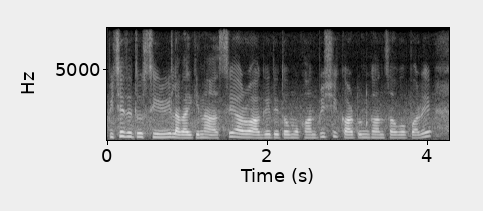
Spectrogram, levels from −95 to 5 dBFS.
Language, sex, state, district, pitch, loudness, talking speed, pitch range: Nagamese, female, Nagaland, Dimapur, 215 Hz, -18 LUFS, 250 wpm, 210-255 Hz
